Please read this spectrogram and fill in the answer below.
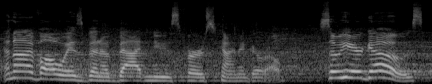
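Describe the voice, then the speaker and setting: A woman's voice: fairly low pitch, big pitch swings, a little slow, crowd noise. An actress playing a cocky, self-important female wrestler in a video game, giving a showy, sarcastic promo. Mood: wry, showy. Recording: long arena reverb, clear background noise.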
